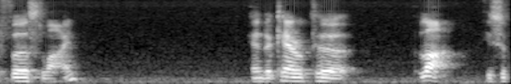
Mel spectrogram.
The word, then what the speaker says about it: 腊: Perfect match the first line, and the character la is pronounced as lap in Middle Chinese and Cantonese.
